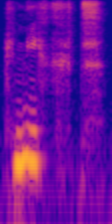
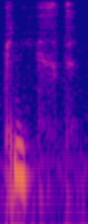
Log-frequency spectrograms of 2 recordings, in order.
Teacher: in middle english you would pronounce every single consonant in that word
